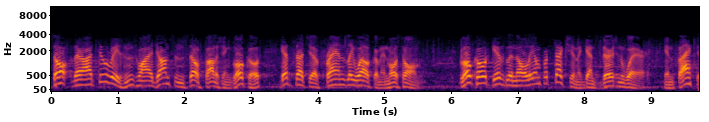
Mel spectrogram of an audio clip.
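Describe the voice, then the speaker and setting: A man with an American accent announcing from a script in polished 1940s radio pitchman style. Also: breathy edge. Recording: tinny old-time radio recording.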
